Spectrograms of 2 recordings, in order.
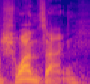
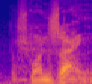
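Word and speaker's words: Xuanzang: Chinese now pronounced him swanang swanang swanang it has an X at the beginning yeah um and swanang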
